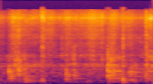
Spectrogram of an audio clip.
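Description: Footsteps on wooden porch boards: a series of short knocks, roughly two or three a second, with a man's voice near the end.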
